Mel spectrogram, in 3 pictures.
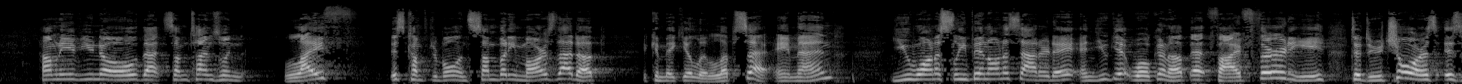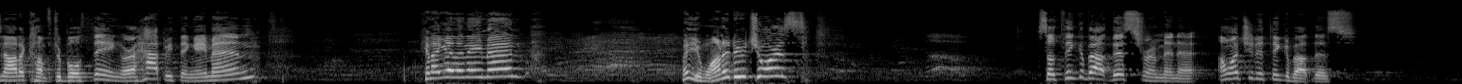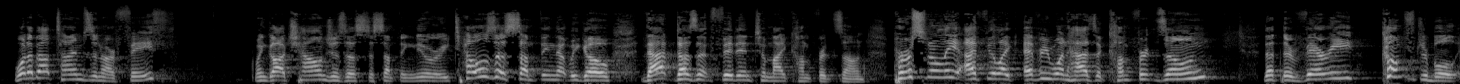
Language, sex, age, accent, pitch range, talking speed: English, male, 30-49, American, 180-245 Hz, 160 wpm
